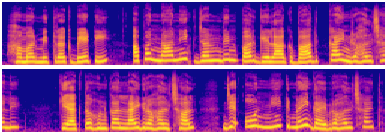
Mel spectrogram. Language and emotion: Maithili, sad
